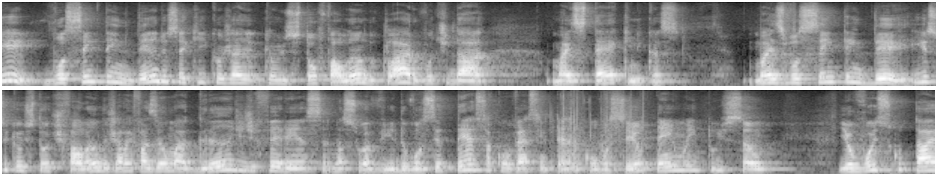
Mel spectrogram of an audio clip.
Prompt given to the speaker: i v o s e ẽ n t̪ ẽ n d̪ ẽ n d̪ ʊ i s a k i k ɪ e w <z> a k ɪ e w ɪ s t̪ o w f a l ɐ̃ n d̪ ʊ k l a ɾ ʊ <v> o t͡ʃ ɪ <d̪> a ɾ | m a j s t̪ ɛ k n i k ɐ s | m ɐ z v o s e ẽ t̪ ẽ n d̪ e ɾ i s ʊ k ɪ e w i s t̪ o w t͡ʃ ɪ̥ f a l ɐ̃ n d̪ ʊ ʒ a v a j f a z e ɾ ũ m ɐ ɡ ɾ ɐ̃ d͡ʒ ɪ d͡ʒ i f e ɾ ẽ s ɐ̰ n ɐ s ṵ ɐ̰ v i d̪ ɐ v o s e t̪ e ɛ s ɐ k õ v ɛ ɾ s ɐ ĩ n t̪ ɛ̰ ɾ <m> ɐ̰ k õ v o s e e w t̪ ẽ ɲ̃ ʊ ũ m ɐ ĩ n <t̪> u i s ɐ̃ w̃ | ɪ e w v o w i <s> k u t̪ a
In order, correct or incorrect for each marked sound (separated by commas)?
incorrect, correct, correct, incorrect, correct, correct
